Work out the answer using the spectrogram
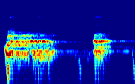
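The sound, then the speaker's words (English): A dog howls and barks, wanting to go outside: two loud, drawn-out howling cries with short yips, separated by a brief quieter pause. “And I think my dog wants outside.”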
